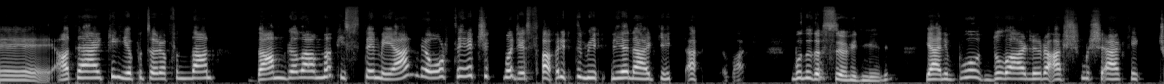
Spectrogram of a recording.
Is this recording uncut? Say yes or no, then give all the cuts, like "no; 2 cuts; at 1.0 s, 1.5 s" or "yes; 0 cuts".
yes; 0 cuts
